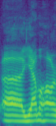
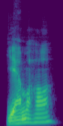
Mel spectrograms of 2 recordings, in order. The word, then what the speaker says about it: Yamaha: level affordable boutique guitar now you say yamaha or yamaha i see yamaha okay how do you say it yamaha yamaha yamaha sounds the same to me it's the accent i'm sure it is so we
